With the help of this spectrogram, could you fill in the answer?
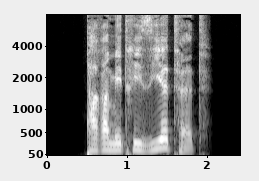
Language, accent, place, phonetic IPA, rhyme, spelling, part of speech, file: German, Germany, Berlin, [ˌpaʁametʁiˈziːɐ̯tət], -iːɐ̯tət, parametrisiertet, verb, De-parametrisiertet.ogg
- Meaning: inflection of parametrisieren: 1. second-person plural preterite 2. second-person plural subjunctive II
